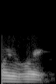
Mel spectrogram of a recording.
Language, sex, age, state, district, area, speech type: Manipuri, male, 60+, Manipur, Kangpokpi, urban, conversation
